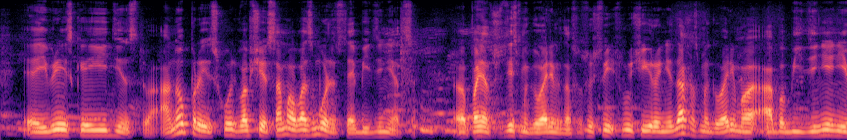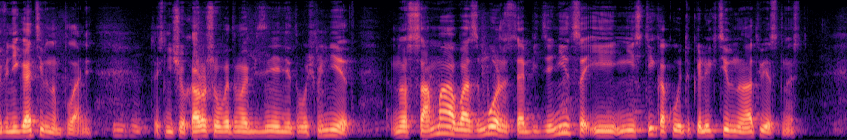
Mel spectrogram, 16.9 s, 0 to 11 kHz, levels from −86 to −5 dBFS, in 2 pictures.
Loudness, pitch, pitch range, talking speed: -20 LUFS, 110 Hz, 105-120 Hz, 150 wpm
